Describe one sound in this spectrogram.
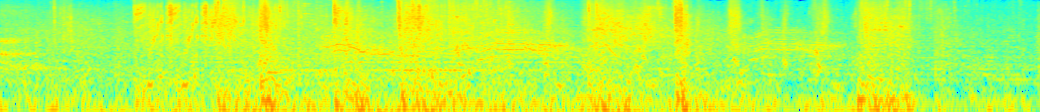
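Bursts of impact crack and boom in quick succession.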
